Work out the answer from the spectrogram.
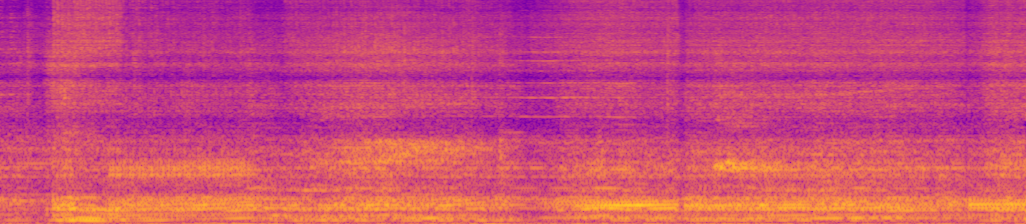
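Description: A motorcycle engine runs steadily while being ridden, a loud continuous buzzing drone that holds its level throughout, with a brief dip midway before rising again.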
